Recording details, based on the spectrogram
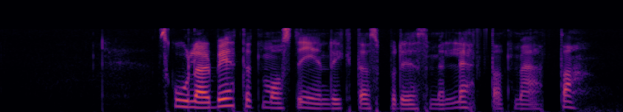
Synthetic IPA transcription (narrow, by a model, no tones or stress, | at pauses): skuːlaɾbeːt̪ət̪mɔst̪əɪnɾɪkt̪aspʰɔd̪ɛsɔmæɭɛt̪ːat̪mɛ̰ːt̪a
